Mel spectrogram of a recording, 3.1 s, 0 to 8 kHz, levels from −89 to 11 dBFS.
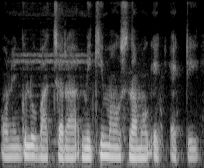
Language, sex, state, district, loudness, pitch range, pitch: Bengali, male, Tripura, West Tripura, -15 LUFS, 120-130 Hz, 125 Hz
